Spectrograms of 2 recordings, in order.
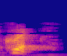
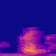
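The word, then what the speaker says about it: creek: Then it says, and why did Dan remain in ships and Asher continue on the seashore and abode in his creeks? Creeks. Creeks. How do you say that? I always say crick.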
